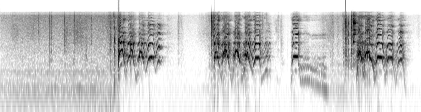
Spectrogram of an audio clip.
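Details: Toy poodles barking at deer: after two seconds of quiet background hum, high-pitched yaps come in rapid bursts of about six, separated by short silences, with a whiny falling note between bursts.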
